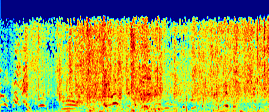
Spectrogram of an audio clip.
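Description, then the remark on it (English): Water splashes and sloshes continuously as a grandfather jumps in and pulls his granddaughter out of the water near a sea lion, while excited voices shout and call out over the commotion. “So there's Grandpa jumping in and pulling his granddaughter out of the water.”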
